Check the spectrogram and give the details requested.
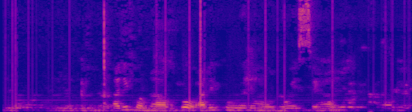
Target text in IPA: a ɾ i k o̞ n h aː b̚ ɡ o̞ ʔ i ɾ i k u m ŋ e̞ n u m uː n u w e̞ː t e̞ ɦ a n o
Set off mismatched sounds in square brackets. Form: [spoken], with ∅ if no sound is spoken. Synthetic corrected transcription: a ɾ i k o̞ n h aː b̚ ɡ o̞ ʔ [a] ɾ i k u m ŋ e̞ n u m uː n u w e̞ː [s] e̞ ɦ a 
